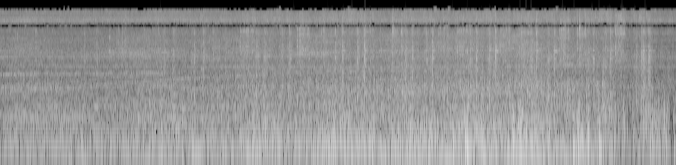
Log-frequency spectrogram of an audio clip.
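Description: A train running past close by: a steady rumble with its wheels clicking over rail joints, growing louder through the first half.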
